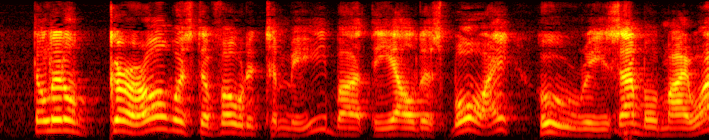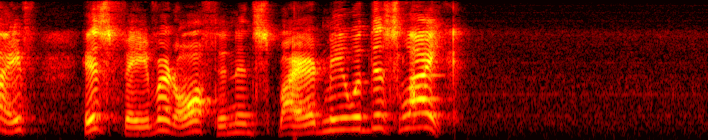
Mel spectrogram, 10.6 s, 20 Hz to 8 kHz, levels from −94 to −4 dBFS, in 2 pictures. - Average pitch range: No, wide, 9.0 semitones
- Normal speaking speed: No, slow, 125 wpm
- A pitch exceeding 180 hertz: Yes, high, 190 Hz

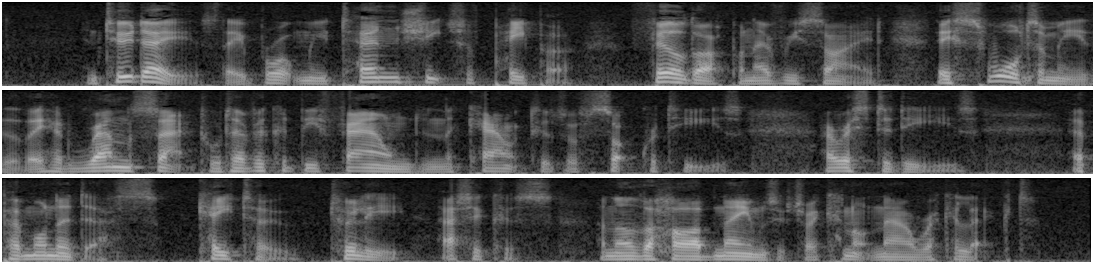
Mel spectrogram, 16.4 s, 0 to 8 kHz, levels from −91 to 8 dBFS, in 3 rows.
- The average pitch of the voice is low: Yes, low, 115 Hz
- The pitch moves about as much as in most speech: Yes, average, 3.9 semitones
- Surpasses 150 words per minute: Yes, average, 170 wpm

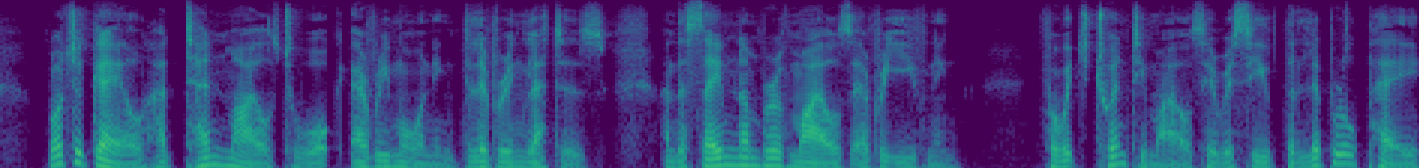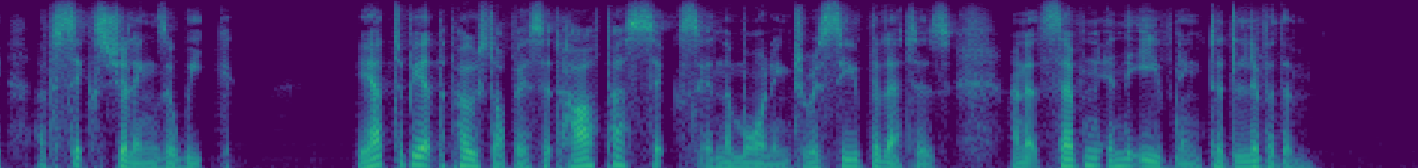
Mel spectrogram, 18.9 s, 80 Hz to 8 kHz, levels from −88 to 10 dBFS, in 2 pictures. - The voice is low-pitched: Yes, very low, 95 Hz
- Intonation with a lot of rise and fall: Yes, wide, 5.7 semitones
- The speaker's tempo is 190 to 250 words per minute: Yes, average, 195 wpm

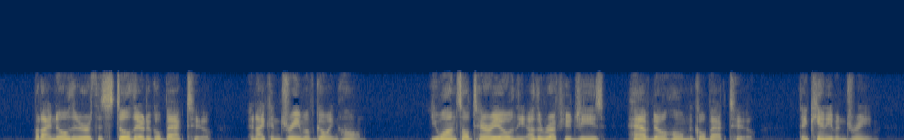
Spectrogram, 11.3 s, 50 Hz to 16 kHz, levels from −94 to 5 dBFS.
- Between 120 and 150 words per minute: No, average, 190 wpm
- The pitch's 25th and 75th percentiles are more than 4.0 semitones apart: No, average, 3.5 semitones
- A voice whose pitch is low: Yes, low, 120 Hz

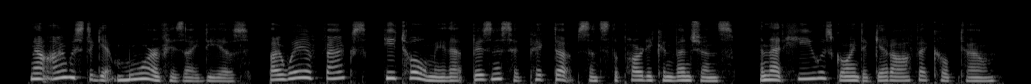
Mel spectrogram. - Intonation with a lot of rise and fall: Yes, wide, 6.8 semitones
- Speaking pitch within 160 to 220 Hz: Yes, high, 190 Hz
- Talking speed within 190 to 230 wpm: Yes, fast, 205 wpm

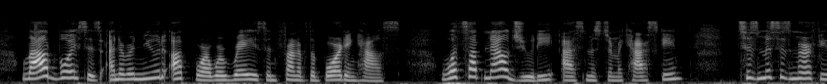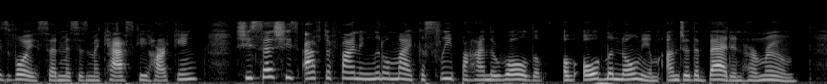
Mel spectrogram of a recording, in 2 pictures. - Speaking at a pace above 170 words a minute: Yes, average, 180 wpm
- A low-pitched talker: No, high, 215 Hz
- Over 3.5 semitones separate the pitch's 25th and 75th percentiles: Yes, wide, 5.4 semitones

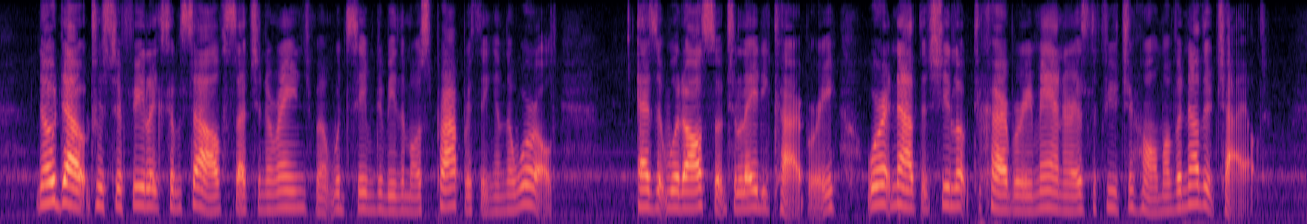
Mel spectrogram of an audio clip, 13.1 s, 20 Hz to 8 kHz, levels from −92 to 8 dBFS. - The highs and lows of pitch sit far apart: No, average, 3.7 semitones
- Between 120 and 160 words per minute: No, average, 195 wpm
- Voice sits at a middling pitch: Yes, medium, 175 Hz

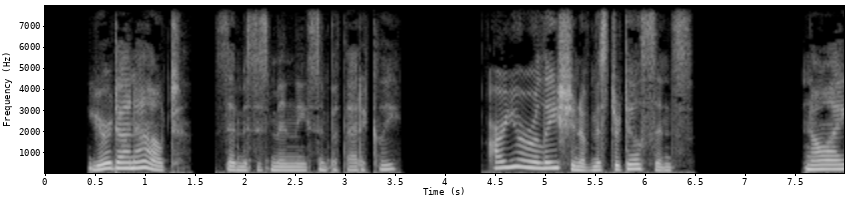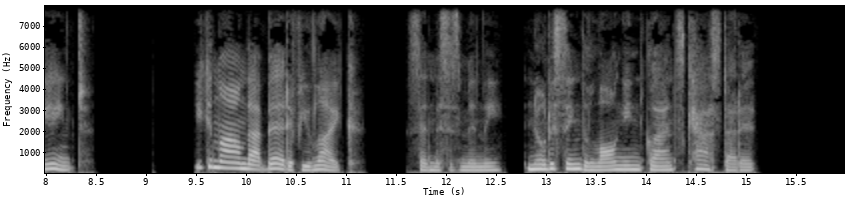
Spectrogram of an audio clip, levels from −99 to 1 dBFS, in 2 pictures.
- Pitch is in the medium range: No, high, 195 Hz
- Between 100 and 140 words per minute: Yes, slow, 135 wpm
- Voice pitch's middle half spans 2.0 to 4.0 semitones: No, wide, 5.4 semitones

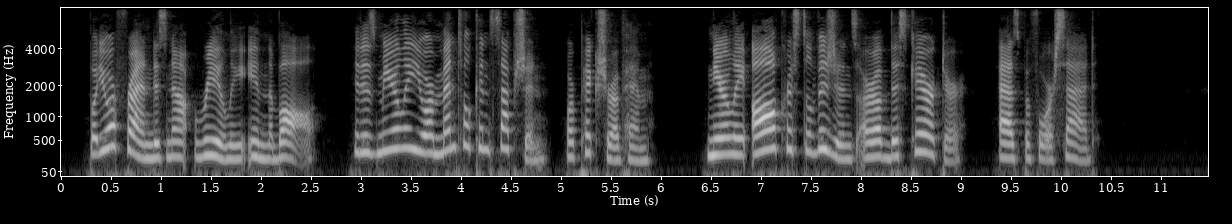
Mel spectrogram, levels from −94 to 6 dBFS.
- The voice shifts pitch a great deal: Yes, wide, 6.5 semitones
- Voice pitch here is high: Yes, very high, 260 Hz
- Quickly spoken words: No, average, 155 wpm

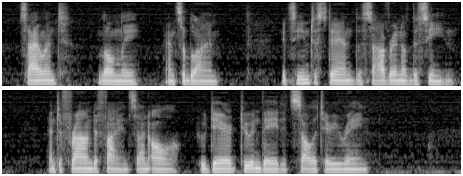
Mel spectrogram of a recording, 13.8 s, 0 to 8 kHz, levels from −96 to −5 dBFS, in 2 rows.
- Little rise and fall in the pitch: Yes, narrow, 1.5 semitones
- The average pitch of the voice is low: Yes, low, 100 Hz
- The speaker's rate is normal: No, slow, 115 wpm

